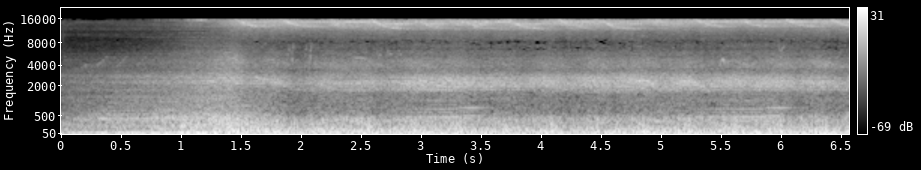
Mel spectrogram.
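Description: A Shinkansen high-speed train passing close by a station platform at speed: a loud, steady rush and rumble that swells about a second in and then holds.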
